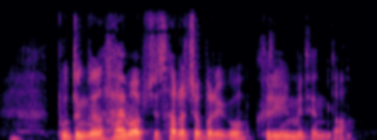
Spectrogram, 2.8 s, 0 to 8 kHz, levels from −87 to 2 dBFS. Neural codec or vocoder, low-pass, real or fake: vocoder, 44.1 kHz, 128 mel bands every 256 samples, BigVGAN v2; 7.2 kHz; fake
